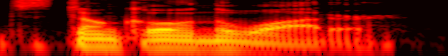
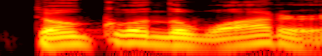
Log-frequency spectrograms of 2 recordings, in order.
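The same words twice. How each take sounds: First: Said in the usual way. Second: Louder pleading repeat of Don't go in the water; anxious parent pleading louder at the water hazard; urgent repeat. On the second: Retold or imitated. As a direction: beg her, a bit louder, to keep off the water. Urging daughter at water hole.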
